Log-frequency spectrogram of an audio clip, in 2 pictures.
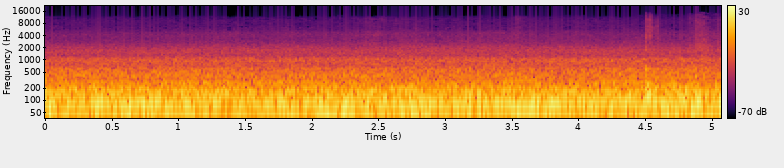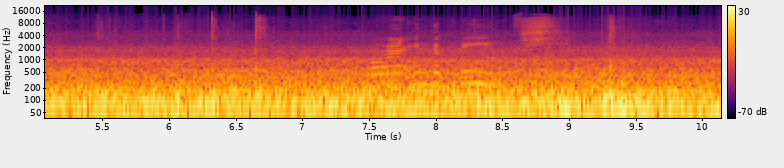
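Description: Steady road and engine rumble inside the cabin of a moving car, with a few light clicks midway through. A brief voice and a short hiss come near the end.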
